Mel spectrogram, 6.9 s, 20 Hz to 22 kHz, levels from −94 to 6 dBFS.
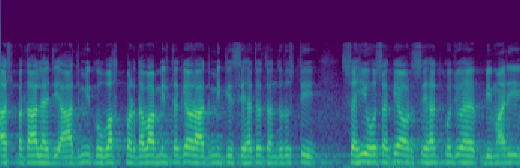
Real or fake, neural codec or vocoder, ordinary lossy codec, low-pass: real; none; none; none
